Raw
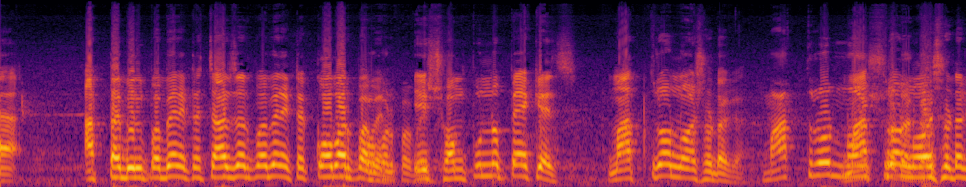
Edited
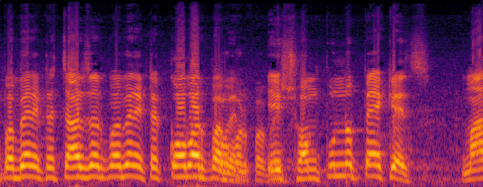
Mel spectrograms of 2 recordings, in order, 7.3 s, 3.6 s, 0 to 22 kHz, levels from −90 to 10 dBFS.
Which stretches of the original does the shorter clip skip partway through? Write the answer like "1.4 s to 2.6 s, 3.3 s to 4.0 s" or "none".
none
